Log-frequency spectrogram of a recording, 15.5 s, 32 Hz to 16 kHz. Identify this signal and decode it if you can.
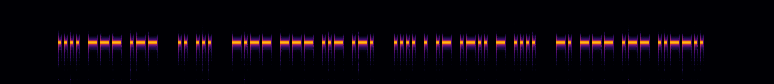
Morse code, heard as a keyed tone, about 20 wpm, 700 Hz. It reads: HOW IS YOUR HEALTH NOW?
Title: Sentences from Top 1000 Words - Review Part 3 - 20wpm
